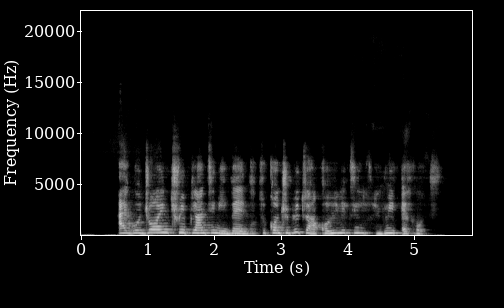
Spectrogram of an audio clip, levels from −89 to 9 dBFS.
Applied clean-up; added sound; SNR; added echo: neural mask model Resemble Enhance denoiser.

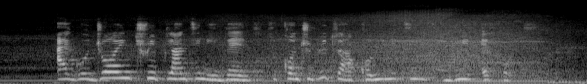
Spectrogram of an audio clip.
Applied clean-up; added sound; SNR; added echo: none; Motorcycle / Engine; 10 dB; none.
